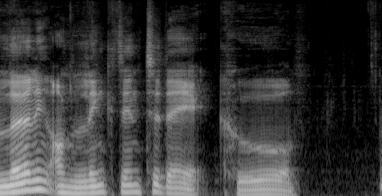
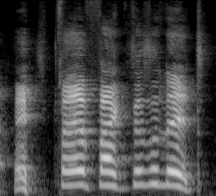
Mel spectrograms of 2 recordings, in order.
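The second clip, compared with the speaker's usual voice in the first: laughing; 7 dB louder, slower than usual. Real, not acted. Laughing at the boss quote.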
